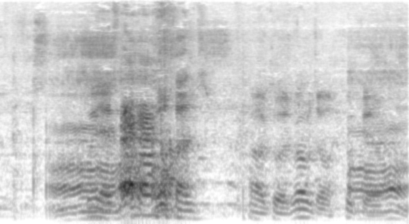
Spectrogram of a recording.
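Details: Attention-seeking dog whining for a biscuit morsel, a rising and falling, talk-like moan that swells loudly, then three shorter bending whimpers in quick succession.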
